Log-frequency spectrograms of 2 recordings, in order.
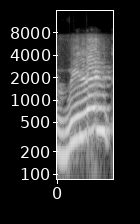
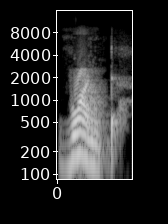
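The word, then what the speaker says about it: won't: not hadn't but but will plus not विलंट नहीं आएगा आएगा वांट नॉट विलंट वांट क्या आएगा वांट स्पेलिंग ध्यान में रखो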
